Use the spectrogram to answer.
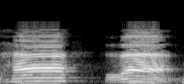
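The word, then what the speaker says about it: ha, tha (هذا): And this is also a long vowel, we said, in the word hadha, but the alif is not written, right? This is actually pronounced as though there's a long vowel there. Two long vowels. Ha, tha. But it's written like this, without the first alif. But it's pronounced long. Ha, tha.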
